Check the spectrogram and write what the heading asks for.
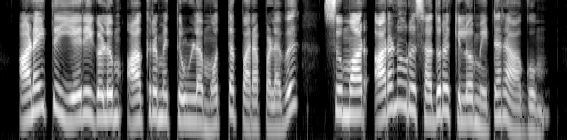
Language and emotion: Tamil, neutral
